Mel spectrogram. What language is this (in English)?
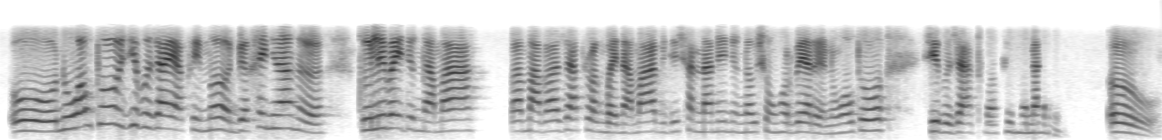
Bodo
